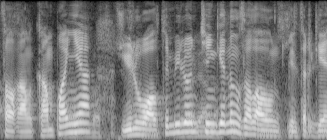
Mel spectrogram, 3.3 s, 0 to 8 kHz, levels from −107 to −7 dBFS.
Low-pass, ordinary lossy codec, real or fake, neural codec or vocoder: none; none; real; none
